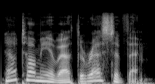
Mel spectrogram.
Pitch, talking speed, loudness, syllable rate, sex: 140 Hz, 310 wpm, -15 LUFS, 6.3 syllables/s, male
